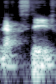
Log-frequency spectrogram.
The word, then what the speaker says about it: NX Stage: And so while I was at Next Stage, which is just how we pronounce it, Next Stage, but NX Stage, Okay.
